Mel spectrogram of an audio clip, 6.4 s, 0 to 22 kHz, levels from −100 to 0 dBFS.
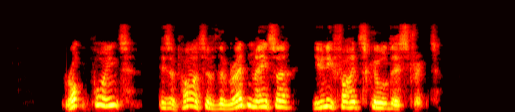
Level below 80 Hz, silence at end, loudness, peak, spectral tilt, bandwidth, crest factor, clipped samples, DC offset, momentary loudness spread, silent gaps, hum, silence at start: -72 dBFS; 1.15 s; -22 LUFS; -2 dBFS; -6.5 dB/octave; 8.8 kHz; 22 dB; under 0.1%; under 0.1%; 14 LU; 1.79-1.99 s, 3.75-3.90 s; none; 0.85 s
